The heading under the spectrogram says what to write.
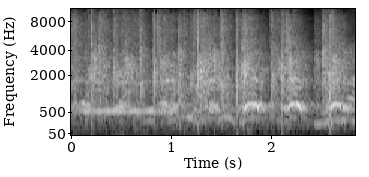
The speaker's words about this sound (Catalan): Com que sempre va bé tenir de bones un venedor d'assegurances que pot entabanar fàcilment, doncs rebem un fort aplaudiment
